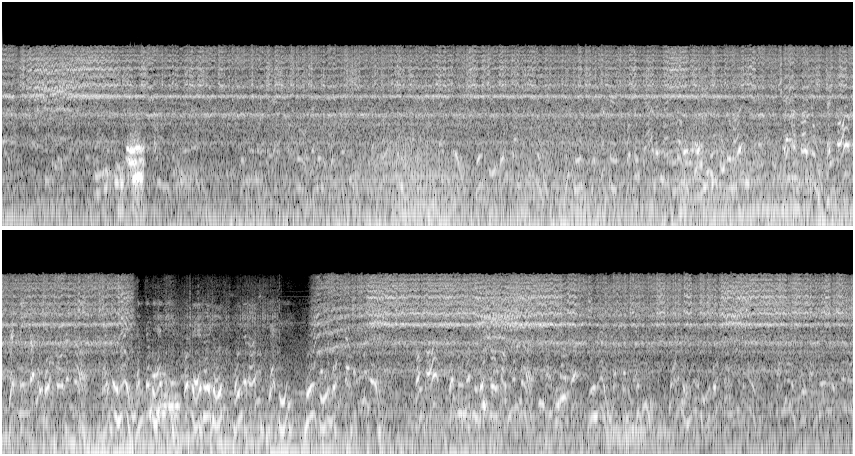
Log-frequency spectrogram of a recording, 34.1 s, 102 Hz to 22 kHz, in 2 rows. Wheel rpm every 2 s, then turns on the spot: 200, 200, 200, 200, 200, 200, 200, 200, 200, 170, 40, 50, 190, 200, 200, 200, 200.
20-22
